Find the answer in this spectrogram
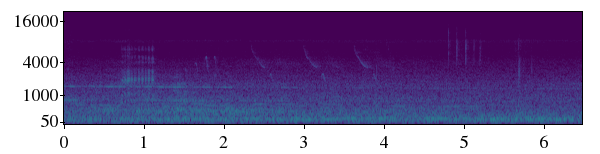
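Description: A few short, quick chirps from a bird, each falling in pitch, between about two and a half and four seconds in, over a steady low background rumble.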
